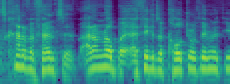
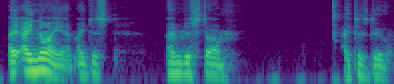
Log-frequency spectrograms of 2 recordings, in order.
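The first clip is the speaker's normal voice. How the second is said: fading to a faint, lower mumble; deflating mumble; 7 semitones lower, 11 dB quieter than usual. Real, not acted. Streamer deflates after boasting he is a winner, quiet mumble. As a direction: lose steam after the boast.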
